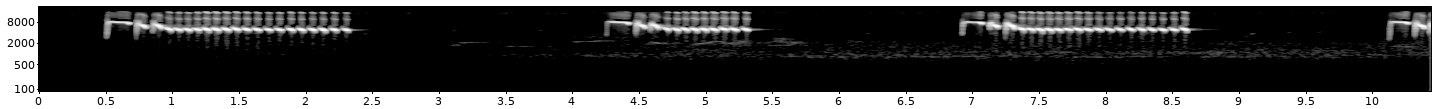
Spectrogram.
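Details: Eurasian blue tit song: each phrase opens with a high, thin downslurred note, then a fast, even trill of about twenty high notes. Phrases are repeated roughly every three and a half seconds against a quiet background.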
